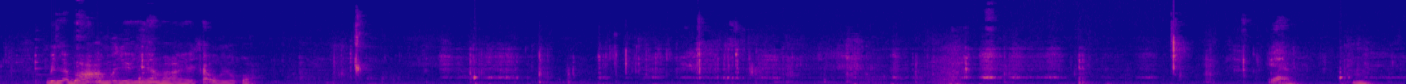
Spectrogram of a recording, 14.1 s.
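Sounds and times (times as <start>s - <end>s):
person crunching salad: 4.6s - 10.1s.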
